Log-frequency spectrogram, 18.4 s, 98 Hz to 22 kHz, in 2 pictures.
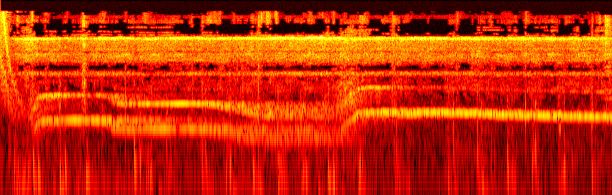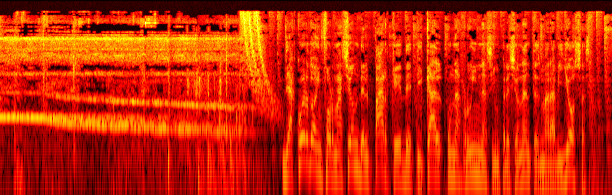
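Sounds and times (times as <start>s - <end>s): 
unidentified animal wailing howl in jungle: 0.1s - 13.0s
speech: 13.4s - 18.3s.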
